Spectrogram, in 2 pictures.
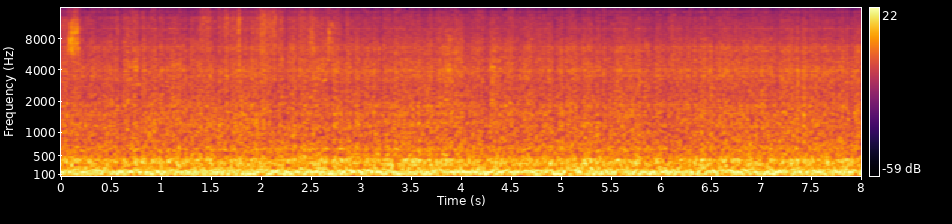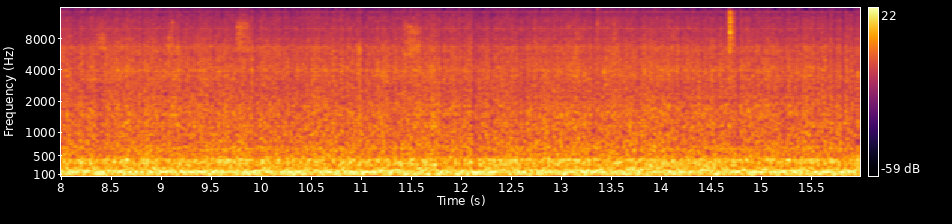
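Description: A jet engine drones steadily inside an aircraft cabin.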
